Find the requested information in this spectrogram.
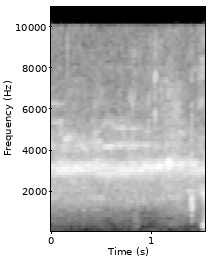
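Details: Chorus of frogs heard during an April 5th Sunday morning nature walk at 52 degrees, a continuous shrill trilling band with a few soft knocks and a handling bump at the end.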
